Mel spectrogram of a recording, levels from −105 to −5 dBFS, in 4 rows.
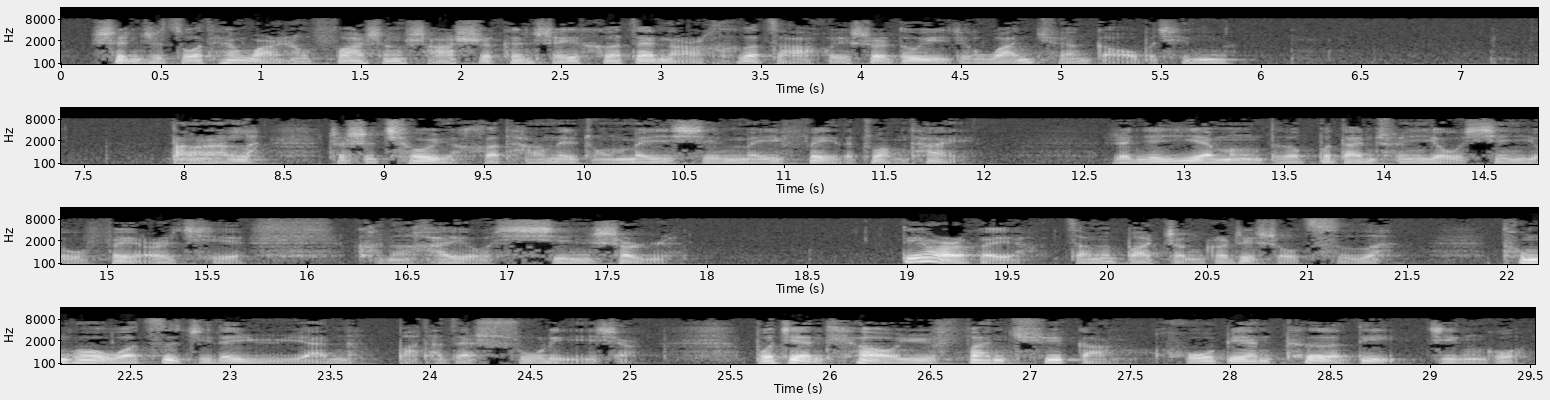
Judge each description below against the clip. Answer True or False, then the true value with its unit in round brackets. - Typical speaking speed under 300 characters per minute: True (225 characters per minute)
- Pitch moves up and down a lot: True (7.3 semitones)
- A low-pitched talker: True (95 Hz)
